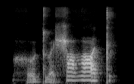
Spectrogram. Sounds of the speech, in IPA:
h o̰ tʷ a̰ ʃ e ðˤ i t

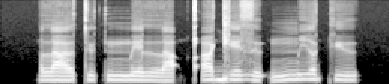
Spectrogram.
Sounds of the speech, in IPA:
l a˧ ə̯ t ʉ˧ t mː e˧ lː a˨ ʔ qʼ i˦ ɡʲ e˦ z ɨ˨ ʔ mː i˦ ə̯ kʲ ɨ˧

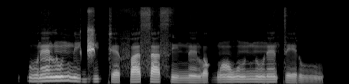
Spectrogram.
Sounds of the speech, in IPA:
k͡p u˧ ɾ ɛ̃˦ l ũ˦ n i˦˨ d͡ʒ i˧ k ɛ˨ f a˨˦ s a˧ s ĩ˨ n ɛ̃˨ l ɔ˧ ɡ͡b ɔ̃˧ w ũ˧ n ũ˧ ɾ ɛ̃˧ t e˨ ɾ u˨

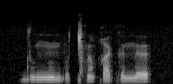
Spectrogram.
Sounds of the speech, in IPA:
d u ŋ ũ b o ǀʰ ũ q ə k ə n ə

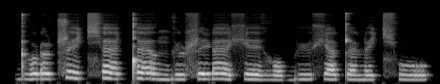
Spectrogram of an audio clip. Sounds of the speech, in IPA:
ɖʱ o ɽ œ ʈ͡ʂ e t͡ɕʰ ɛ ǃ ɛ ə̯ ŋ ɡ y ʂ i ɽ ɛ ʃ e ɦ o b y ʃ æ ʈ ɛ ɳ e t͡ɕʰ u

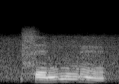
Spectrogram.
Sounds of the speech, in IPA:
s ɛ˨ ɾ ũ˨˦ n ũ˧ ɾ ɛ̃˨

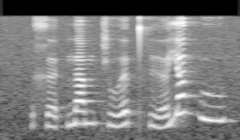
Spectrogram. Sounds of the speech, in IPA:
x əː˨˩ t̚ n a˧ m c u˨˩˦ ə̯ t̪ʰ ɨ˨˩˨ ə̯ j a˦˥ t̚ w u˧

